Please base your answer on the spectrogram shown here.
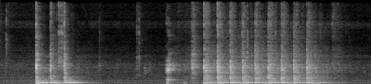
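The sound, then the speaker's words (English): Loud knocking on a closed door by someone wanting it opened: a short cluster of heavy raps, a pause, then a longer rapid series of pounding knocks with no voices. “Hey, the door closed. Hey, would you come back and open the door?”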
